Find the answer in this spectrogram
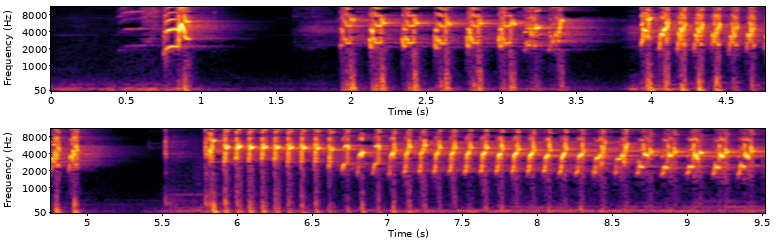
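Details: Lovebird singing in the ngekek style, used as a lure to get quiet, lazy lovebirds singing: a sharp chirp, then two bursts of rapid high chattering, then a long, fast, unbroken trilling chatter to the end.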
